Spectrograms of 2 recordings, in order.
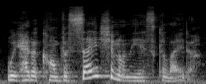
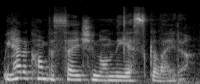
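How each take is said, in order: First: Main stress on the "sa" of conversation, escalator de-accented; contrastive stress on conversation. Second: Neutral reading with sentence stress on escalator; neutral declarative reading. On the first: Lecturer answers what did you have, main stress on conversation. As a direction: answer with conversation as the new information, escalator unstressed. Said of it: "the say would take the main stress".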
